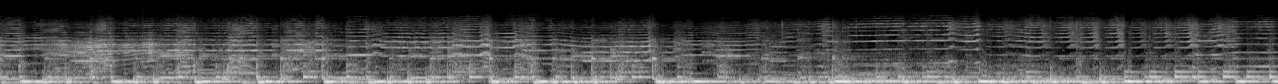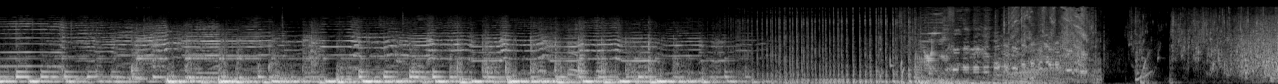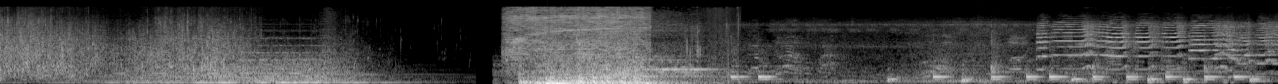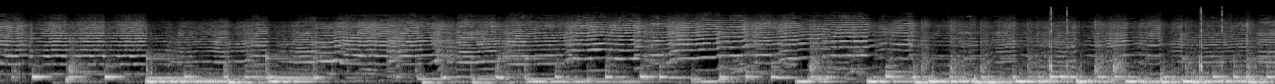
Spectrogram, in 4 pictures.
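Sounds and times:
electronic intro sound effects: 0:30.6 - 0:33.0
bamboo slit drums and drums beating: 0:45.3 - 0:51.0.

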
